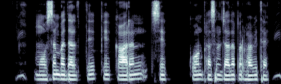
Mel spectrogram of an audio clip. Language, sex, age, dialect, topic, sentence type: Magahi, male, 18-24, Central/Standard, agriculture, question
